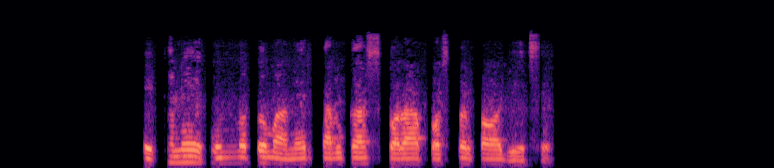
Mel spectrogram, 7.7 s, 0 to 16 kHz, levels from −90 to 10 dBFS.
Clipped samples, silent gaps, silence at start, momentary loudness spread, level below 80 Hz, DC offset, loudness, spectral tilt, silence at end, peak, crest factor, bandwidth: under 0.1%; 2.52-2.57 s, 3.15-3.23 s, 3.83-3.88 s, 4.52-4.59 s, 4.77-4.81 s; 1.45 s; 7 LU; -62 dBFS; under 0.1%; -17 LUFS; -7 dB/octave; 2.25 s; -2 dBFS; 18 dB; 7.6 kHz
